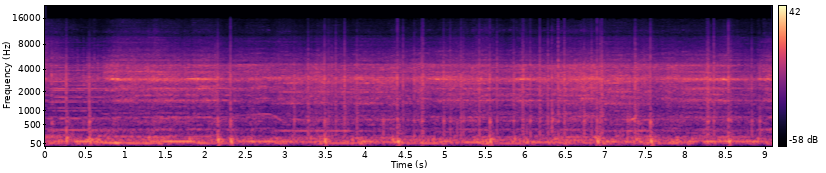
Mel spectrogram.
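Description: Aerial fireworks bursting overhead: a steady string of sharp bangs and crackles, the loudest about once a second, over loud show music.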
